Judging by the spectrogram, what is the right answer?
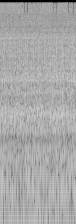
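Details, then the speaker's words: SU-carbureted car at idle after leaning mixture from too rich to peak rpm on tachometer, vacuum gauge just starting to flicker: steady, even idle with no hunting, faint whine over smooth hum; baseline mixture for this elevation. "But if I keep going, it'll get too lean. So this is basically the baseline point for this engine at my elevation."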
